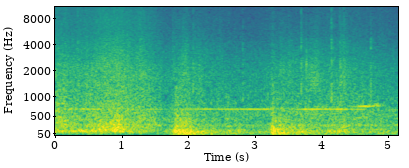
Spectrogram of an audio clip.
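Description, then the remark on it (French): Loud rush of wind and water as a sailboat under gennaker slams through waves at 20 to 30 knots in 30 to 35 knot winds, passing under sea spray, with bursts of spray hitting around 1.8 and 3.3 seconds over constant roaring noise and a faint whistling tone. “Le bateau est en mode sous-marin c'est-à-dire qu'on passe vraiment sous les embruns.”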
